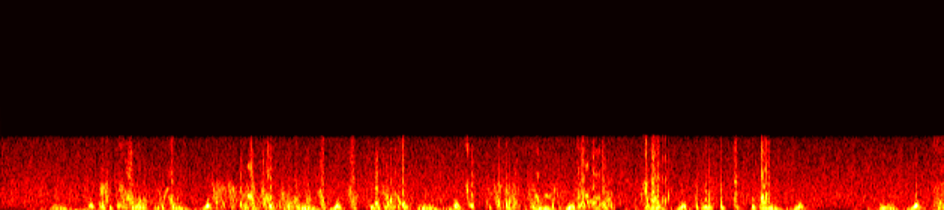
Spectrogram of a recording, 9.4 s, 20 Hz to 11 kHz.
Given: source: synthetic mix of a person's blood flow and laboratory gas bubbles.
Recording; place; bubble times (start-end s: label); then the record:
Doppler ultrasound of blood flow; precordium
0.96-1.82 s: bubbles
2.09-3.13 s: bubbles
3.17-3.30 s: bubbles
3.46-3.58 s: bubbles
3.65-4.11 s: bubbles
4.63-4.76 s: bubbles
4.85-5.21 s: bubbles
5.26-5.62 s: bubbles
5.75-6.15 s: bubbles
6.38-6.70 s: bubbles
6.92-7.14 s: bubbles
7.18-7.26 s: bubbles
7.32-7.41 s: bubbles
7.50-7.72 s: bubbles
9.31-9.45 s: bubbles
From the record:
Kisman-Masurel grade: 332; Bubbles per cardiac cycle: rolling drumbeat, 9 or more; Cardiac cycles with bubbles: 50 to 99%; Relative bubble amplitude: moderate (0.250 to 0.450); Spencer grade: 3 (all of the cardiac periods contain showers or single bubble signals, but not dominating or overriding the cardiac motion signals); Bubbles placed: only in the low amplitude regions of the cardiac cycle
